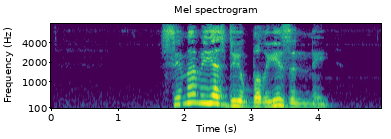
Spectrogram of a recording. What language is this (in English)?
Kabyle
